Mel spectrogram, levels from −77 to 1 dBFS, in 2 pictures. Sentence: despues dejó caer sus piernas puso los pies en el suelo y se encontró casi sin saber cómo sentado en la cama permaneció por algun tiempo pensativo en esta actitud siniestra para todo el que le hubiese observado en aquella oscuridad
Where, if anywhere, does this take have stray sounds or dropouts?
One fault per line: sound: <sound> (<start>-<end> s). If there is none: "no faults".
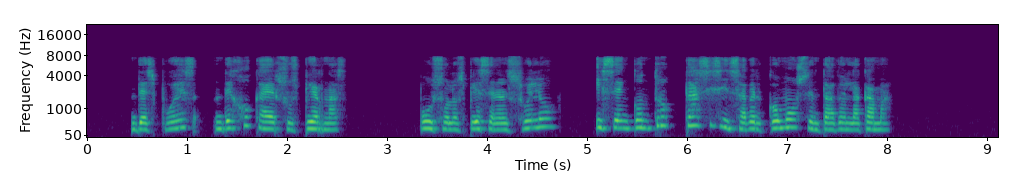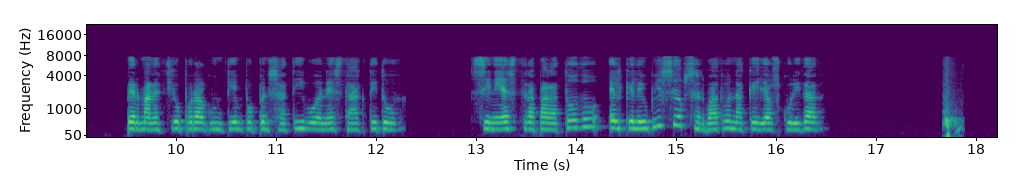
sound: whoosh (17.7-17.9 s)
